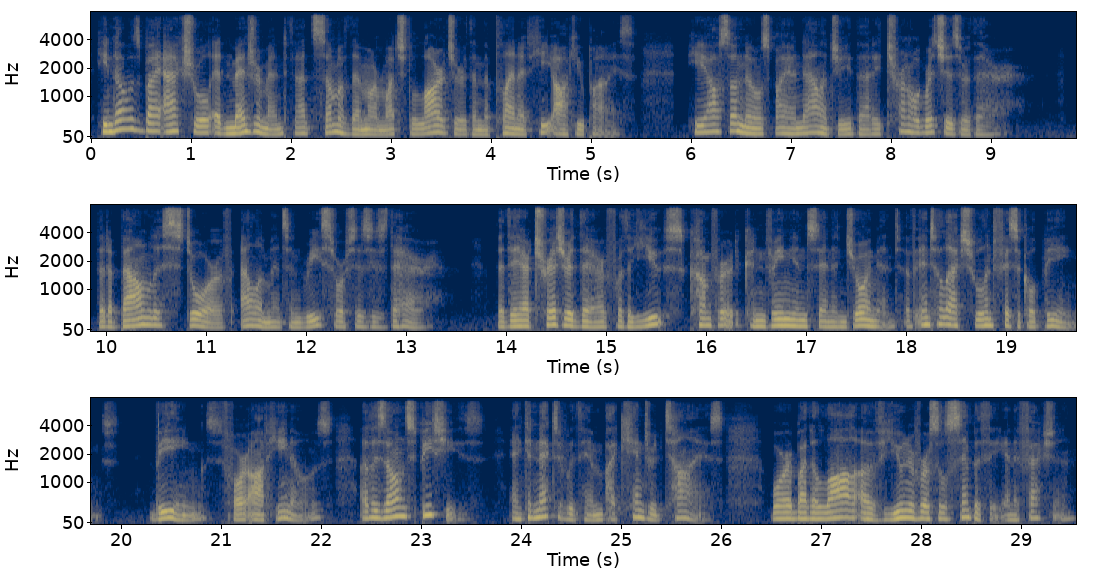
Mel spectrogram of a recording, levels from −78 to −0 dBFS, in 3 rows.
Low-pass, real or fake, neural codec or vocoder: 7.2 kHz; fake; codec, 16 kHz in and 24 kHz out, 0.6 kbps, FocalCodec, streaming, 2048 codes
